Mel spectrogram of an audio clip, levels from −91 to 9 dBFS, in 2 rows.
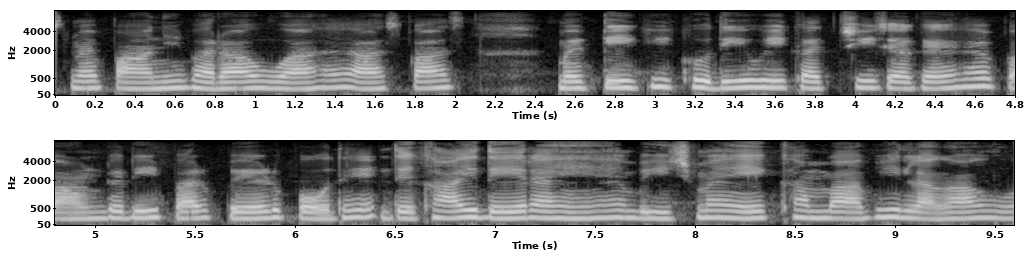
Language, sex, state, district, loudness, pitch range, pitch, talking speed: Hindi, female, Bihar, Jamui, -14 LUFS, 185-210 Hz, 195 Hz, 175 wpm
